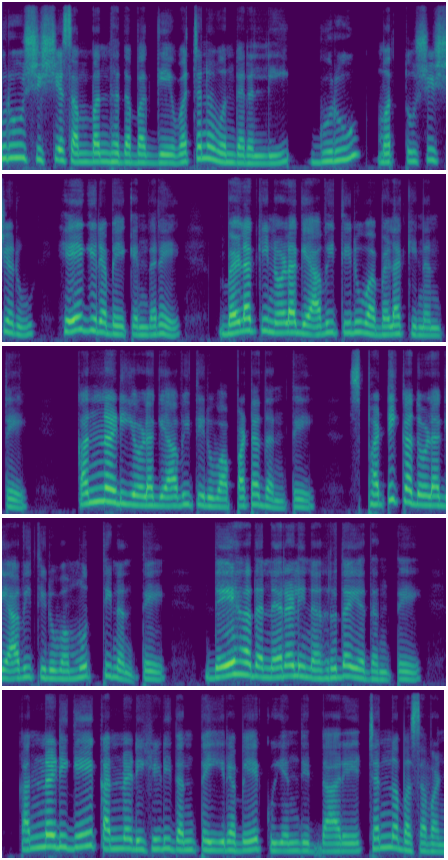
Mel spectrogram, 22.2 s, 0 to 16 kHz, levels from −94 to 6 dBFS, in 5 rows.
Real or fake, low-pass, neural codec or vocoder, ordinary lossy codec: fake; 14.4 kHz; codec, 44.1 kHz, 7.8 kbps, DAC; none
